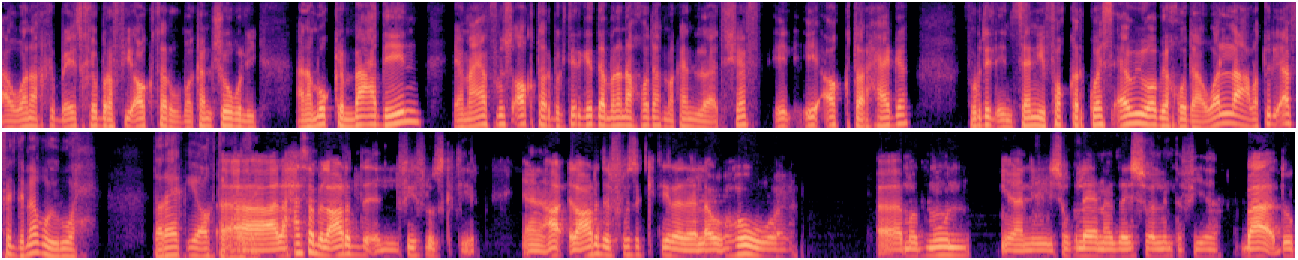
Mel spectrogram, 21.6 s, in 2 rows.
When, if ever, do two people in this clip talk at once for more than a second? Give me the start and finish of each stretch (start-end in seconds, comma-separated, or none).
none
